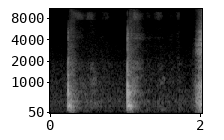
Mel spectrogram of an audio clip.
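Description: Felt-tip marker writing on a whiteboard: two brief strokes of the pen on the board, a little under a second apart.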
